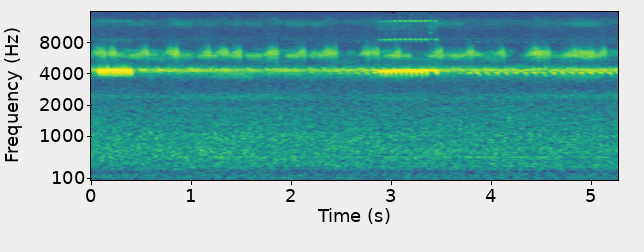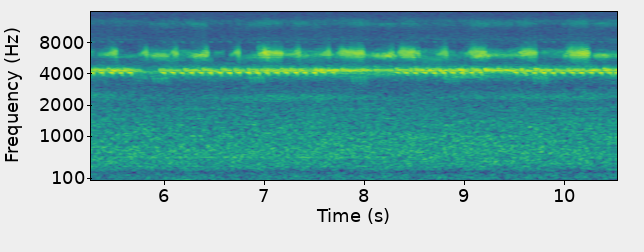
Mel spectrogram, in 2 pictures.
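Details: Crickets chirping through the night in a thick, high-pitched wall of sound, with regular pulsing chirps. A short, louder trill opens the passage, and another bursts out around three seconds in.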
